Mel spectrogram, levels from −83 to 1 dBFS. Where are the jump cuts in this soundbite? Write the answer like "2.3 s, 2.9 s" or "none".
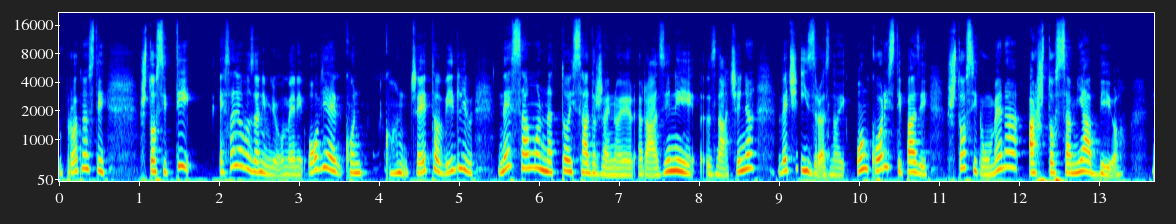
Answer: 9.2 s, 11.5 s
